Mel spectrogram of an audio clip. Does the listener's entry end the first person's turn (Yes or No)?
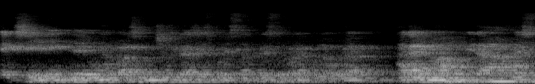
No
